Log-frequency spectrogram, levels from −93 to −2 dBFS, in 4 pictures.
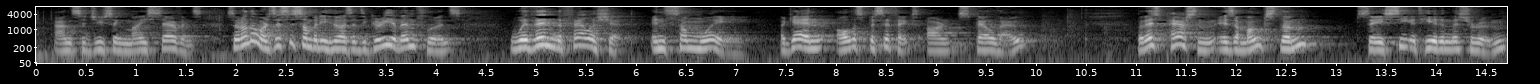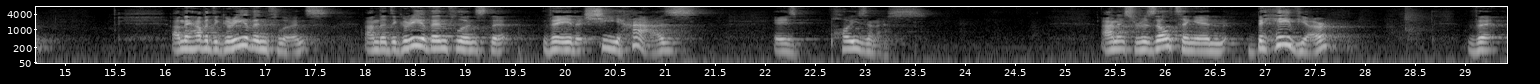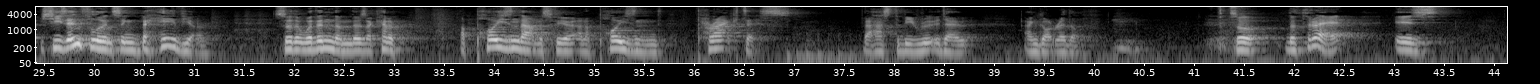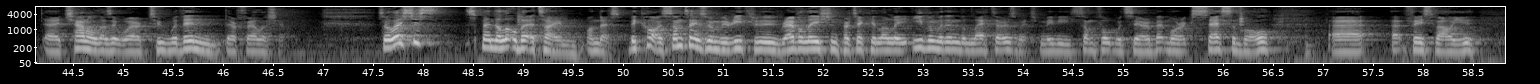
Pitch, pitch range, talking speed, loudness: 160 Hz, 145-185 Hz, 150 wpm, -32 LUFS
